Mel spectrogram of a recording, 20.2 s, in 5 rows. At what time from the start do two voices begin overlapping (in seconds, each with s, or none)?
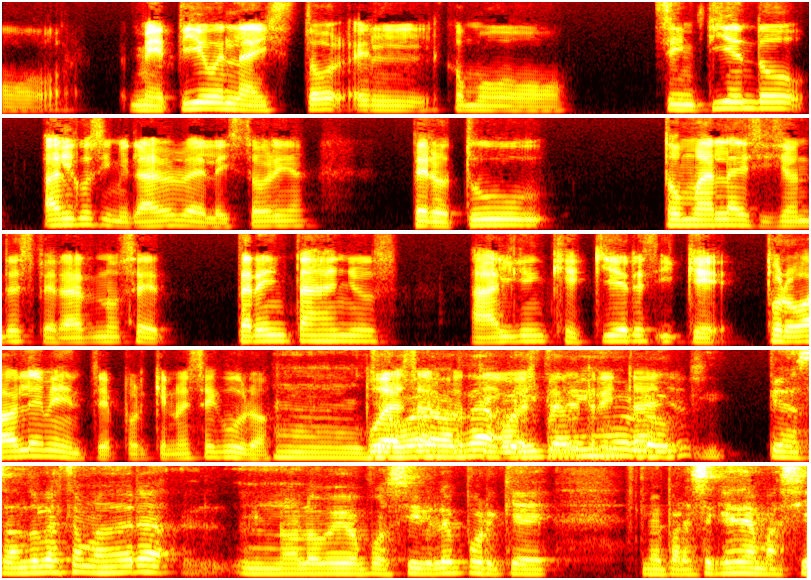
13.9 s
